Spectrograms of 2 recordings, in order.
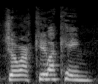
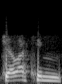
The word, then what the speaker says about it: Joaquin: Is that how you pronounce Joaquin?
